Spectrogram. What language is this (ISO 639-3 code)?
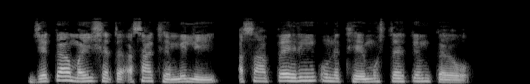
snd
